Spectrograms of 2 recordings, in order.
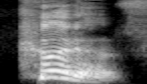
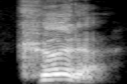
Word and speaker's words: could have: talk about the pronunciation could have is usually contracted as could've could've could've and in American English we usually pronounce could of as coulda coulda we use could have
